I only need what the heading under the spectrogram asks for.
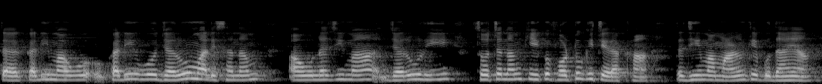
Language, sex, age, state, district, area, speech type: Sindhi, female, 30-45, Madhya Pradesh, Katni, urban, spontaneous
